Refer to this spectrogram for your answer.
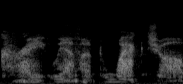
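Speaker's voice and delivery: very quiet whispered aside under the breath. Voicing a character who turns his head aside: whispering in character. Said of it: "just whisper".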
